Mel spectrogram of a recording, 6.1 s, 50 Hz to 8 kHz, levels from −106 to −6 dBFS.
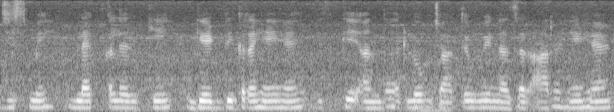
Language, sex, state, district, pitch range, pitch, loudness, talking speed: Hindi, female, Chhattisgarh, Raipur, 170-180 Hz, 175 Hz, -18 LUFS, 165 wpm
